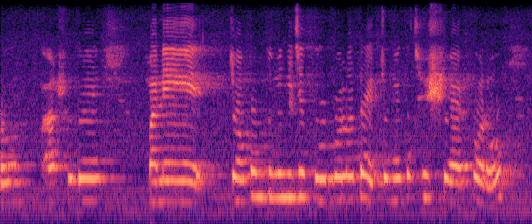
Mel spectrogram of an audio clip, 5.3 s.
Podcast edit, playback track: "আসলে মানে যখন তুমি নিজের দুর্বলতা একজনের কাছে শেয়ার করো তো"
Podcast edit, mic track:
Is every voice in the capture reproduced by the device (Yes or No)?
Yes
